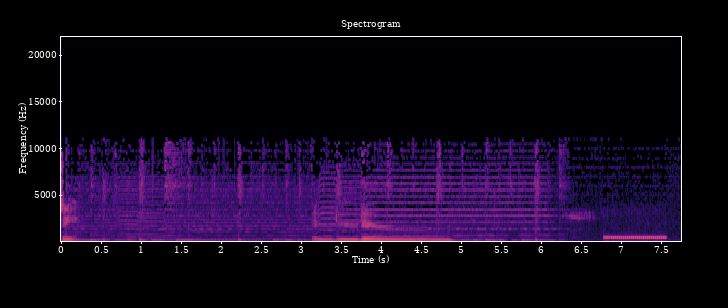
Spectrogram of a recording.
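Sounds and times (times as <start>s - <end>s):
speech: 0.0s - 0.3s, 3.1s - 5.0s
short electronic phone dialing tones: 6.8s - 7.6s.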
